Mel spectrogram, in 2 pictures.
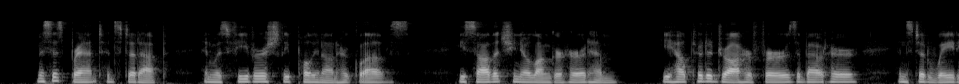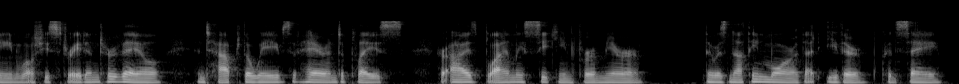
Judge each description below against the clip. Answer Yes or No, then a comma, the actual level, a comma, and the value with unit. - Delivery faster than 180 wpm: Yes, average, 190 wpm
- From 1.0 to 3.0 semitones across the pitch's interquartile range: Yes, average, 2.7 semitones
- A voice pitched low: Yes, low, 105 Hz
